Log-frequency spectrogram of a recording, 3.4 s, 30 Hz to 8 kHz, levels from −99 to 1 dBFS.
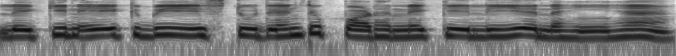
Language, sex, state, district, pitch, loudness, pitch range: Hindi, female, Uttar Pradesh, Budaun, 215 Hz, -13 LUFS, 205-235 Hz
